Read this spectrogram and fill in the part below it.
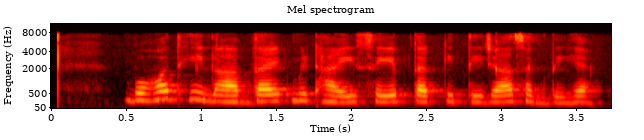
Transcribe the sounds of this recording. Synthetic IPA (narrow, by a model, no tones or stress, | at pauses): bɔɦʊt̪ɦilaːb̚d̪aekmɪʈʰaːiseːb̚t̪ɐkːɪt̪id͡ʒaːsɐk̚d̪iɦɛː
